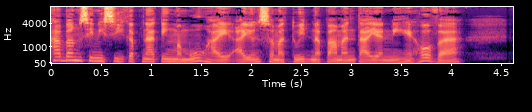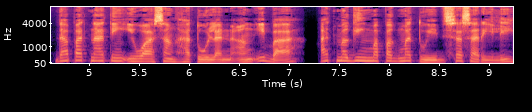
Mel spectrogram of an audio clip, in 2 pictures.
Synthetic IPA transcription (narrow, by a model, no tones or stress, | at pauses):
haːbɐŋsɪnisiːkɐp̚naːt̪ɪŋmɐmuːɦɐjʔa̰ːjo̞nsɐmɐt̪wɪd̪̚nɐpaːmɐnt̪aːjɐnːɪɦɛɦo̞ːvɐ | d̪aːpɐt̪̚naːt̪ɪŋʔɪwaːsɐŋɦɐt̪uːlɐnɐŋʔɪba | ʔɐt̪̚mɐɡiŋmɐpɐɡ̚mɐt̪wɪd̪̚sɐsɐɾiːli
